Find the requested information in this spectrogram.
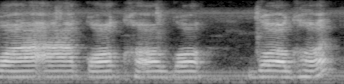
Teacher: এই বর্ণগুলোর উচ্চারণের স্থান হচ্ছে কণ্ঠ বা জিহ্বা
